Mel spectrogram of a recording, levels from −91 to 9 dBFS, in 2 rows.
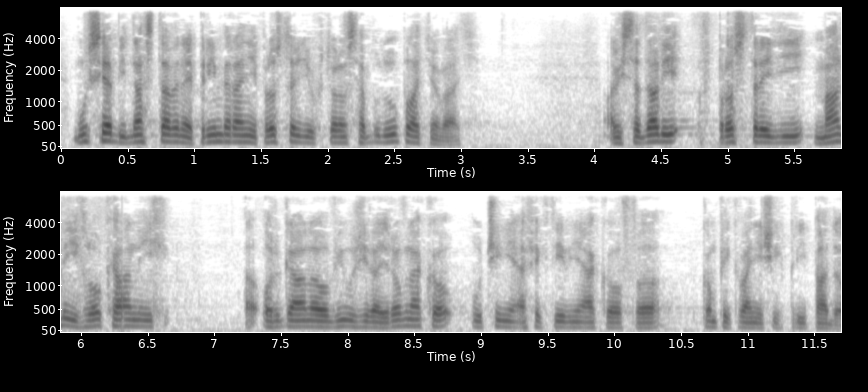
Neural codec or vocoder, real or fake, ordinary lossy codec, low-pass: none; real; none; 7.2 kHz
